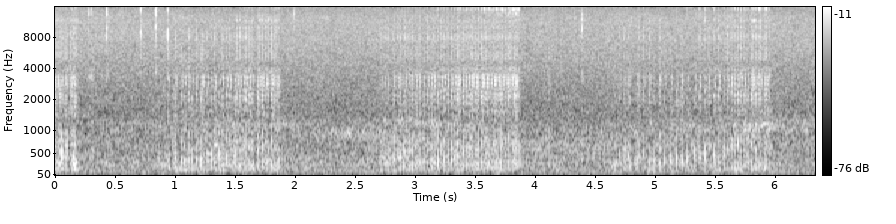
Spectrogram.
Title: Snoring pigeon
